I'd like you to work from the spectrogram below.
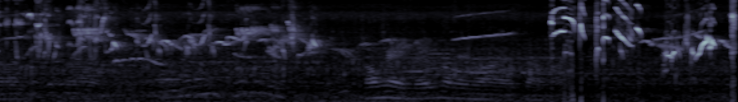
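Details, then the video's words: Fighting Oriental magpie-robin singing to provoke rivals while flaring its tail: busy twittering at first, a quieter stretch of low soft warbles in the middle, then loud sharp looping whistles and chirps burst in near the end. "Kacer Tarung Ngobra Ngotot Gayanya Eksotik Bikin Ngiler || Pancingan Mewah!!!"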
